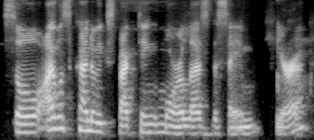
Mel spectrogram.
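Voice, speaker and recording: A woman's voice: on the low side, animated, moderate pace, vocal fry, pushed and bright, no echo. A woman, an immigration consultant talking casually as a guest and repeating phrases for emphasis. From Ukraine. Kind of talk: casual interview talk.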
